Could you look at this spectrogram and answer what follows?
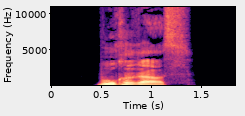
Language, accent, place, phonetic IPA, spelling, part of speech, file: German, Germany, Berlin, [ˈvuːxəʁɐs], Wucherers, noun, De-Wucherers.ogg
- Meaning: genitive singular of Wucherer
